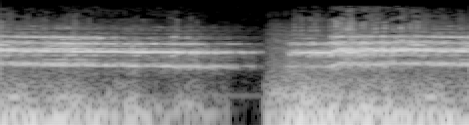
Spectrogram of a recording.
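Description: A rooster crowing twice, back to back, each crow a long held call. The first ends about a second in and the second starts right after.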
